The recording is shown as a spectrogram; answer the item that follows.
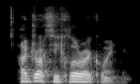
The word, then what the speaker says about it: hydroxychloroquine: McQueen with that long one dryer good you'll pronounce the word for me I'd Rossi chloroquine that's it what is the prospects for it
